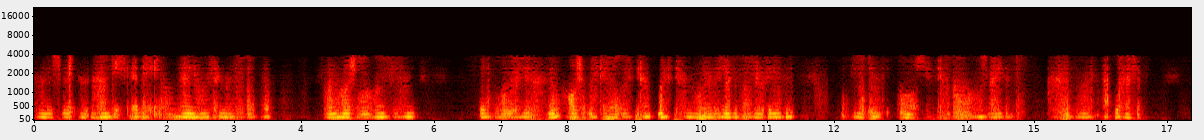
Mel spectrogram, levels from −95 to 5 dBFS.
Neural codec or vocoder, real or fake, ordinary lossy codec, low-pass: codec, 44.1 kHz, 0.9 kbps, DAC; fake; AAC, 16 kbps; 19.8 kHz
